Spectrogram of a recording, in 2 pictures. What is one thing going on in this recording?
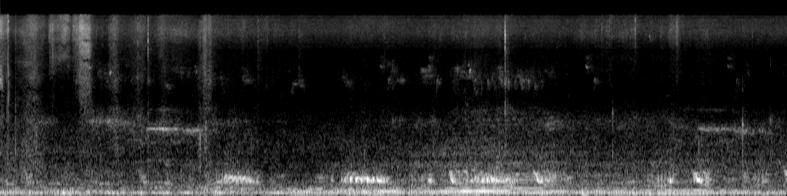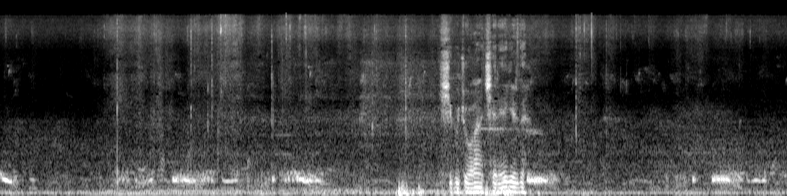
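Pigeons coo softly nearby.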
